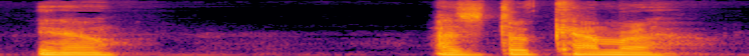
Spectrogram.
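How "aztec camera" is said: fake German accent, man's voice. Explaining a pun by voicing how a German man would say it, put-on German accent. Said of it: "the way he'd say it, he'd be like".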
